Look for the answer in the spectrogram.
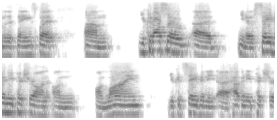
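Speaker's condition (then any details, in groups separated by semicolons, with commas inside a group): No condition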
